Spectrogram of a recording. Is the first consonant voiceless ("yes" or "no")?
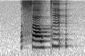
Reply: yes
